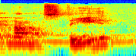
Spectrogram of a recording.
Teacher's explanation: Ele é um E fechado, porque sempre o E em sânscrito é fechado. Então é Namastê e esse E é longo.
